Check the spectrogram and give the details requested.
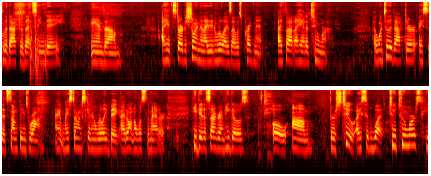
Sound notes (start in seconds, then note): none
